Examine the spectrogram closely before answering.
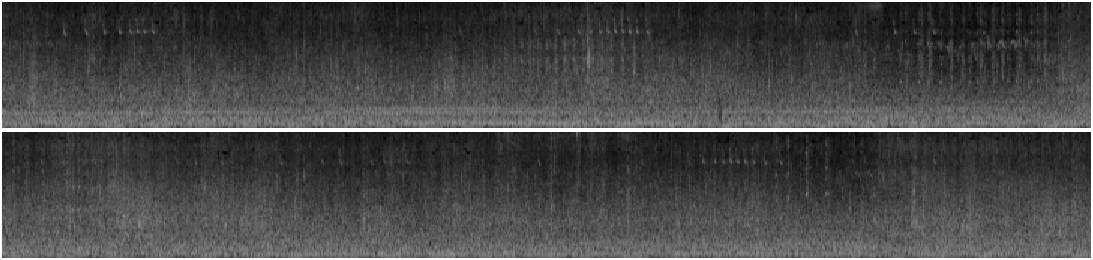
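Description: Water running and lapping gently along a stony shore, a steady wash of noise. A low steady hum sits under it and stops about halfway through, and a few faint high chirps come and go.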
